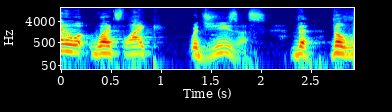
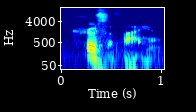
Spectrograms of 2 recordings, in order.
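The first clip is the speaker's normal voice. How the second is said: hushed crowd cry; 16 dB quieter than usual. Retold or imitated. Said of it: "and they yell".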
